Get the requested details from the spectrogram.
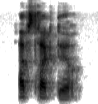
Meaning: abstracter
- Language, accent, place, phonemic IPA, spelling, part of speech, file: French, France, Lyon, /ap.stʁak.tœʁ/, abstracteur, noun, LL-Q150 (fra)-abstracteur.wav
